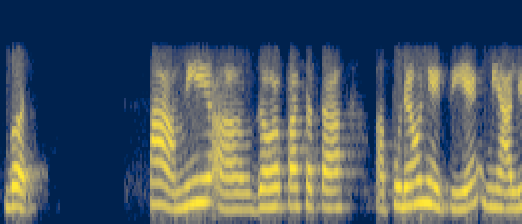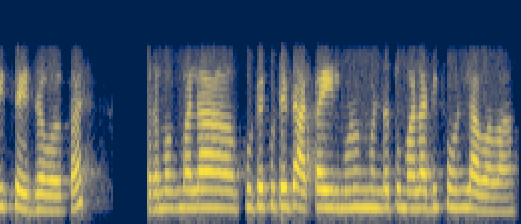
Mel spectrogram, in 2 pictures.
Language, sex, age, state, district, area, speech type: Marathi, female, 45-60, Maharashtra, Osmanabad, rural, conversation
